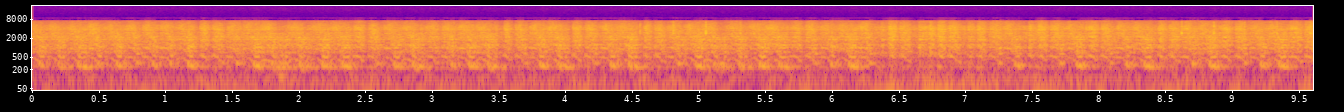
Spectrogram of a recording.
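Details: Engine cranking after a new carburettor was fitted, choked with a couple of pumps: the starter churns steadily but it never fires; the new condenser was faulty, and the old one worked.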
